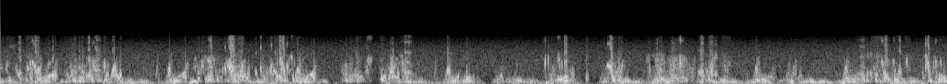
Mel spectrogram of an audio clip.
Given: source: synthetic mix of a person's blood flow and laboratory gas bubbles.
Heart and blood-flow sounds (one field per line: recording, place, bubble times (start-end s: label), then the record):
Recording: Doppler ultrasound of blood flow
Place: precordium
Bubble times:
0.00-0.53 s: bubbles
0.63-1.12 s: bubbles
1.88-2.46 s: bubbles
2.52-3.12 s: bubbles
3.40-3.73 s: bubbles
3.79-4.17 s: bubbles
5.42-5.78 s: bubbles
5.85-5.91 s: bubbles
6.04-6.30 s: bubbles
6.45-7.19 s: bubbles
7.21-7.32 s: bubbles
8.41-9.11 s: bubbles
9.22-9.48 s: bubbles
From the record:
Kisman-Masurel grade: 333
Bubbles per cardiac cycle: rolling drumbeat, 9 or more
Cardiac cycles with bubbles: 50 to 99%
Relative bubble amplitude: loud (0.450 to 0.775)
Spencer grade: 3 (all of the cardiac periods contain showers or single bubble signals, but not dominating or overriding the cardiac motion signals)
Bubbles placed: anywhere in the cardiac cycle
